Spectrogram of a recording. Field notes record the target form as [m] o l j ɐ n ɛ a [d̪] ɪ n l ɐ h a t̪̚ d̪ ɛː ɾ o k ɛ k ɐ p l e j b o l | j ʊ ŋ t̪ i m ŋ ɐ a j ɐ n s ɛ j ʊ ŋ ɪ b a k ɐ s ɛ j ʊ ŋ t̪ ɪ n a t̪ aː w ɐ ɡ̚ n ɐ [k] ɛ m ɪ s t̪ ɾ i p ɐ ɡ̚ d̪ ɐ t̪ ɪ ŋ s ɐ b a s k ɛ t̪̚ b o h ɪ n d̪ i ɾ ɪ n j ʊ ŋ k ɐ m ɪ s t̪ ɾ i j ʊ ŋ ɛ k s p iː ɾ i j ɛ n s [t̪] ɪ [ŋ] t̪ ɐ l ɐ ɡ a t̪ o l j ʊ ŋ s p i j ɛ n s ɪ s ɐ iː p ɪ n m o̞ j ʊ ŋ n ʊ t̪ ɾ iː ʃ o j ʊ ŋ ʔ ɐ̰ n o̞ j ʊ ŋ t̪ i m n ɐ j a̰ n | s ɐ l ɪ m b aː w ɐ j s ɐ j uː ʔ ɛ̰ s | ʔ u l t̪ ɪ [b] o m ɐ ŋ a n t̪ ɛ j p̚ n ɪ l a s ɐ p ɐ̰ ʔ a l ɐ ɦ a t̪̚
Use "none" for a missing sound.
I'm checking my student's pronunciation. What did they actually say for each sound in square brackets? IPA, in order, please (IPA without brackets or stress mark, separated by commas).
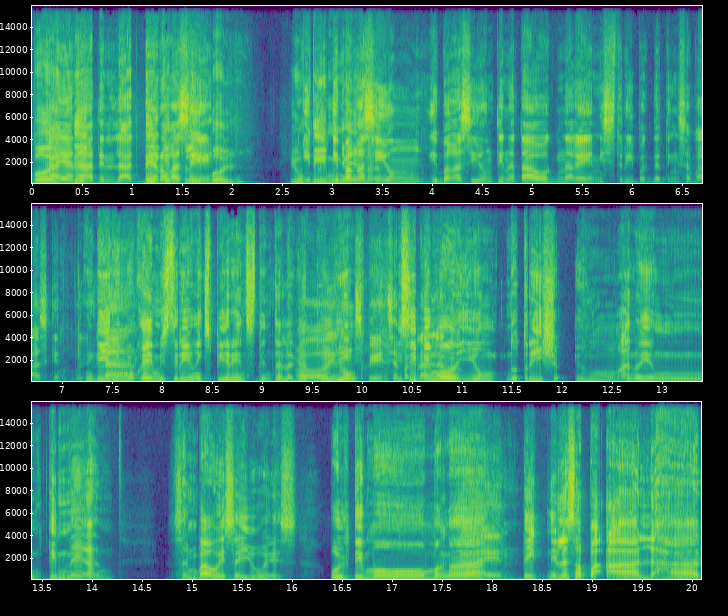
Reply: b, t̪, k, d̪, n, m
